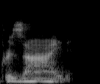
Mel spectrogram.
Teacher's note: that s and preside if you listen to it that makes a z sound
